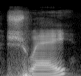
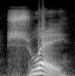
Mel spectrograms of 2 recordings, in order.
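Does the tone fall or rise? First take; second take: rise; fall. First: The pitch rises through the syllable. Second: The pitch falls through the syllable. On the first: It means who. "in a rising tone means who" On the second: It means to sleep. "in a falling tone means to sleep"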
